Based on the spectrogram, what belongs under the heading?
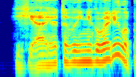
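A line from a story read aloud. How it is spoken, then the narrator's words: Muttered. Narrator (Russian): пробормотала Елена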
